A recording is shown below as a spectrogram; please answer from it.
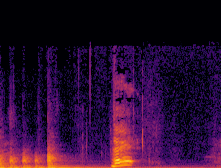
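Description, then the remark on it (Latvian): Three or four quick, evenly spaced knocks by a person's hand on a room door, over a low steady hum, followed by a brief voice-like sound. “un es pēkšņi tā kā sadzirdu no vienas skaita, tā kā tur es pieklāvēju pie tā skaita durvīm.”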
